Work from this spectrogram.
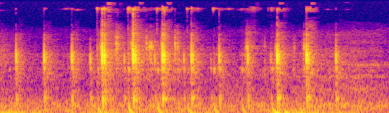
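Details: Delta shower valve: sharp, light tapping at about seven knocks a second rattles through the pipes and stops when the supply valves are shut. Water hammer from a faulty pressure-balance cartridge, fixed by replacing the cartridge.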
